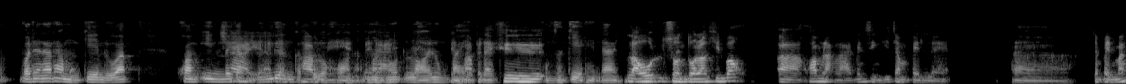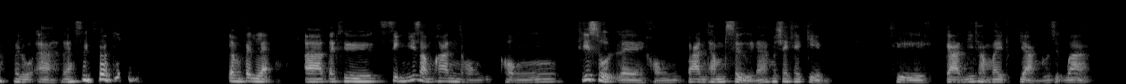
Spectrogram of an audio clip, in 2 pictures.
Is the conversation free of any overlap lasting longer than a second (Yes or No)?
No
